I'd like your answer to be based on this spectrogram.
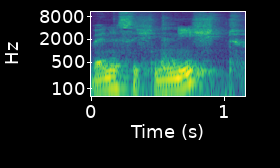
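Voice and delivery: nicht stressed and said slowly. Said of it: "ich betone nicht".

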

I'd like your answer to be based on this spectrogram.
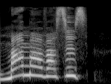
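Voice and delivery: play-acted shouting, pitched very high. Retelling calling out into the hallway: imitating own shout.

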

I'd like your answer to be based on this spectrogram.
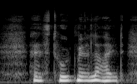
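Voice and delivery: high, halting, stumbling stammering voice. The little elf apologizes while the big one wipes his tears, stammering. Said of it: "stammelte der Kleine".

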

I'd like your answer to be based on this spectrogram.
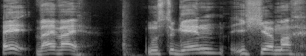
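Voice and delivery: bad put-on Egyptian accent. Challenged by the others to imitate an egyptian speaking german, in a bad fake egyptian accent. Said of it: "Probier's einmal".

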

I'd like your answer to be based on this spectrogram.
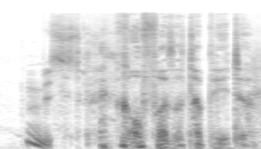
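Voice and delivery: breathy put-on cartoon character voice. Asked to do Bernd das Brot once more, a Bernd das Brot voice. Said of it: "Kannst du nochmal Bernd das Brot machen?".

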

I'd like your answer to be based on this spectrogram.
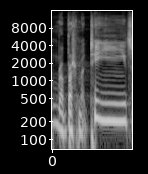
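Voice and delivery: snooty, superior-sounding, arrogant, haughty delivery. Imitating a woman's voice saying an English phrase: mock-arrogant voice. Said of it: "die hat schon so was Arrogantes irgendwie in der Stimme. Ne? So".

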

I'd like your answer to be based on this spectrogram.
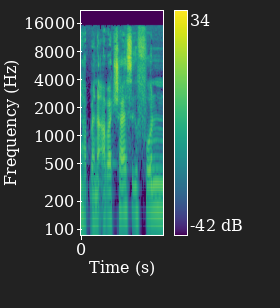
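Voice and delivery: ordinary talk

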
